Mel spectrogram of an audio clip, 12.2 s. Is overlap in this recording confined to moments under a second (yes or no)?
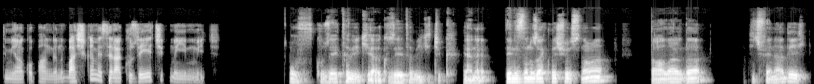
yes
